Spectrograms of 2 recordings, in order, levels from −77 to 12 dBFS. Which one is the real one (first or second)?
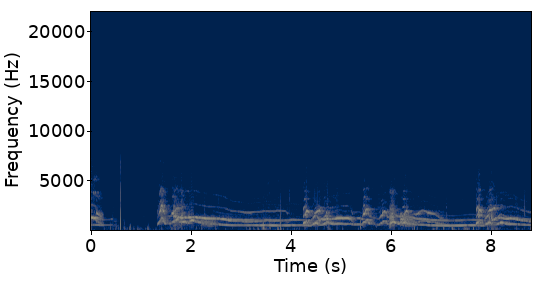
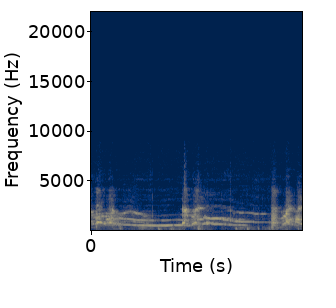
first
